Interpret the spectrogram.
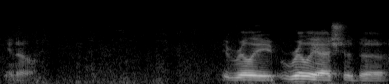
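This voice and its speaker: A man's voice: lowish voice, measured pace. An American man chatting casually as co-host of a TV review, in a wry, joking manner. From United States. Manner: wry, joking, often chuckling. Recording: dull, lo-fi audio with clear noise.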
